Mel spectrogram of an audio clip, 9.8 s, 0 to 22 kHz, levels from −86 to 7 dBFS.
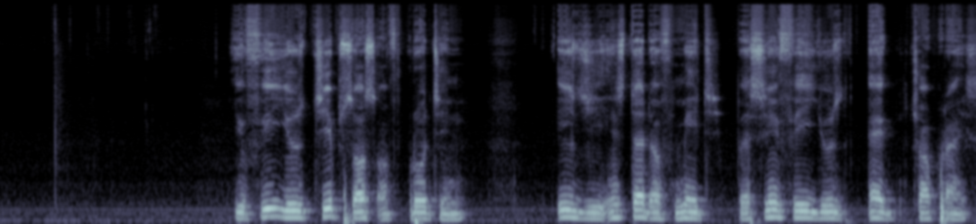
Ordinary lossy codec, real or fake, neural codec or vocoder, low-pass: none; real; none; none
